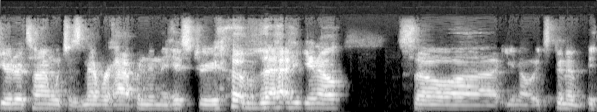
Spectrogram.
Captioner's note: chuckles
